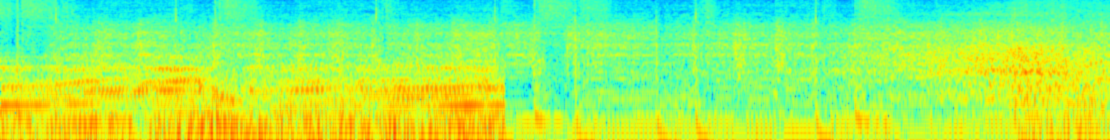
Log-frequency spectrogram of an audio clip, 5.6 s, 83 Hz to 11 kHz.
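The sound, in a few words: Aston Martin DB12 car driving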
